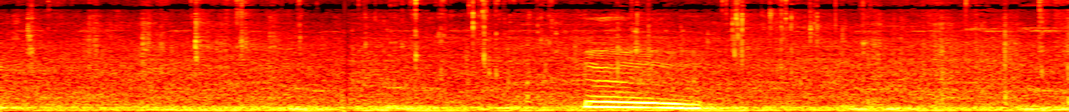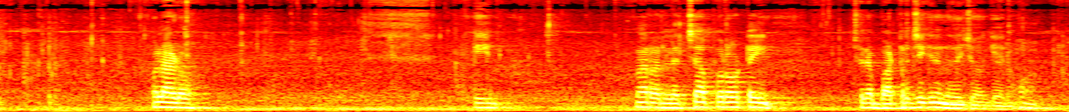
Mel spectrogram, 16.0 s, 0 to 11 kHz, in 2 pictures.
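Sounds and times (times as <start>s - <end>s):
man chewing food: 0.0s - 16.0s
man humming mm: 4.4s - 5.4s.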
